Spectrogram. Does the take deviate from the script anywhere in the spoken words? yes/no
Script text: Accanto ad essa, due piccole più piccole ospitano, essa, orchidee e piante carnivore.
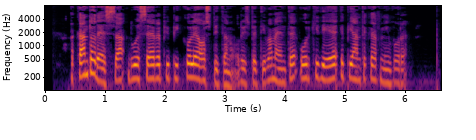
yes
